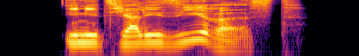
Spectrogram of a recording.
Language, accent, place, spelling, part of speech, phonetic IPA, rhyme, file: German, Germany, Berlin, initialisierest, verb, [init͡si̯aliˈziːʁəst], -iːʁəst, De-initialisierest.ogg
- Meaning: second-person singular subjunctive I of initialisieren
